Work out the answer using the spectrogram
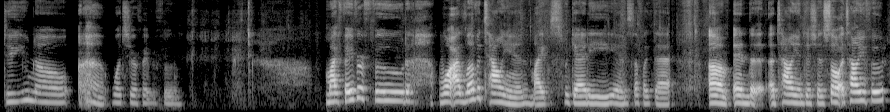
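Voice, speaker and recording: A woman in her thirties hosting a casual live stream, greeting viewers, reading out their comments and clearing her throat often. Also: medium pitch, slow pace, fairly bright tone. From California. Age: 30s.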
